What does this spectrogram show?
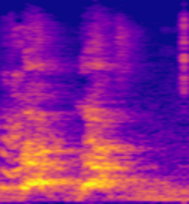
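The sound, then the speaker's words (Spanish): Two sharp, fairly loud barks in quick succession from a dog named Turco barking at a lamp, followed by a brief high hiss-like trailing noise; no talking over them. “Sí, ya escucharon a un perro.”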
